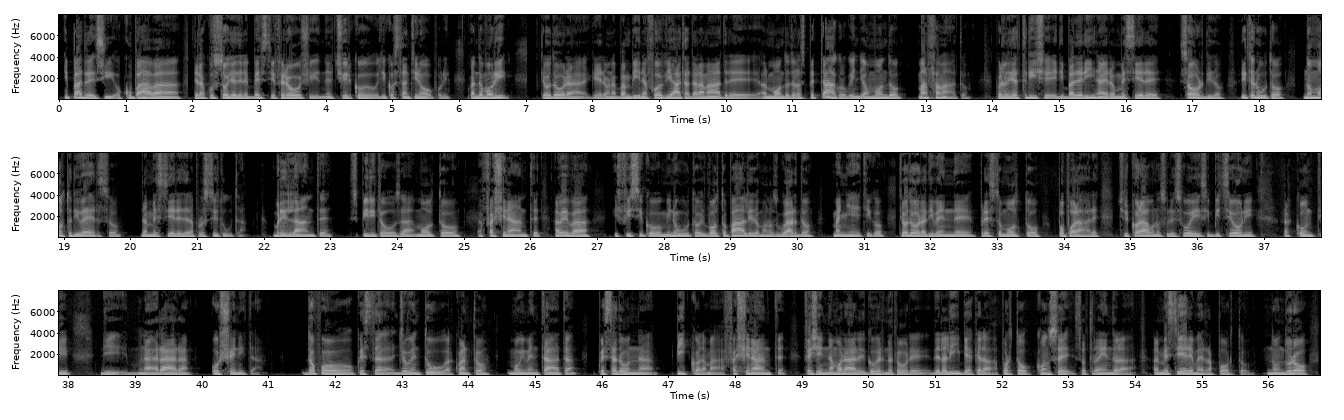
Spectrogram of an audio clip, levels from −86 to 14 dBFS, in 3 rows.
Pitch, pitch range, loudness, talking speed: 125 Hz, 115-140 Hz, -24 LUFS, 115 wpm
